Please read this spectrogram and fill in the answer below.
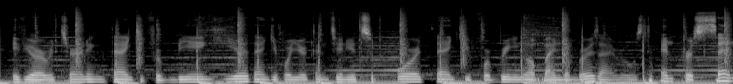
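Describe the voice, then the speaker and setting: A man speaks at a moderate pace in a Jamaican accent, with hardly any pauses. Clear music plays in the background. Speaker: YouTuber, content creator. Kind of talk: casual talk to camera. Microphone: handheld.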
